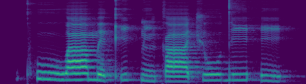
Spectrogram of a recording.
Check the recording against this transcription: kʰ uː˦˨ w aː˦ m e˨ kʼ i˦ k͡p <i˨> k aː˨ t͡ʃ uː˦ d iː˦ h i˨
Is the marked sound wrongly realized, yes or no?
yes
